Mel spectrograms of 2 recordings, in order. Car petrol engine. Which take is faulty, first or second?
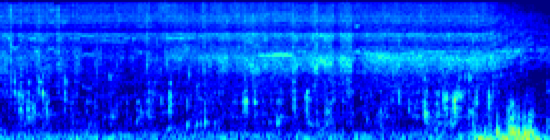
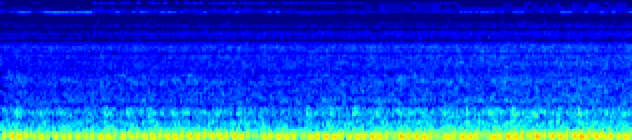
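first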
